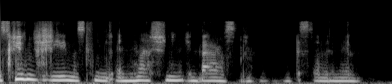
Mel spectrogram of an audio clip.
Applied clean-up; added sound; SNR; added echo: neural diffusion model UNIVERSE++.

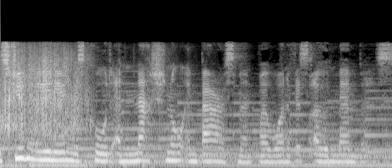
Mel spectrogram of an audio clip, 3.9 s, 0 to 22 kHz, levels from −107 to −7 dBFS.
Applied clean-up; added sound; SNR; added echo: none; Bicycle; 11 dB; none.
